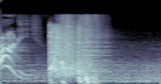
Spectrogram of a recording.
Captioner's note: pop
